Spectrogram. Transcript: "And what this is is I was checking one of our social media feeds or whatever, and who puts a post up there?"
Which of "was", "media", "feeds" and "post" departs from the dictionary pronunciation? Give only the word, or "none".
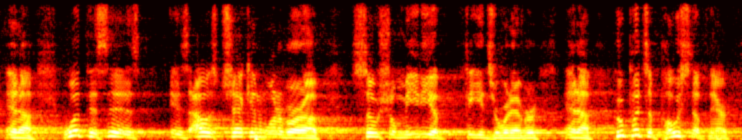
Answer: none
